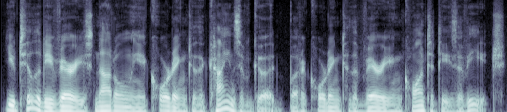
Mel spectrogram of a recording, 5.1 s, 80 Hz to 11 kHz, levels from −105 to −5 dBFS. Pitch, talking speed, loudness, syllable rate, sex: 90 Hz, 215 wpm, -19 LUFS, 6.0 syllables/s, male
